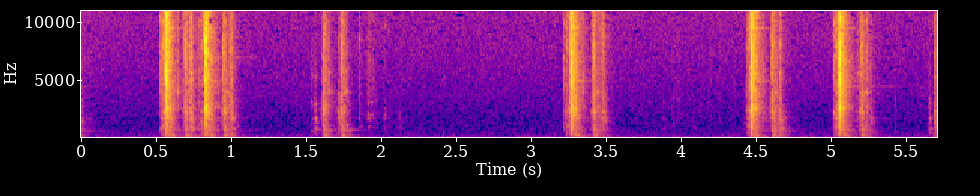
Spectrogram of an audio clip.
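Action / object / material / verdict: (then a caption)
tap / metal manual typewriter / metal / none. Fingertips tap the keys of a vintage metal manual typewriter with exposed metal typebars and a ribbon spool. Its bright, sharp clacks come in quick pairs and clusters separated by brief pauses, each snapping off almost instantly with almost no low end.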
